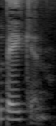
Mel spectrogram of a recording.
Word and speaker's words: bacon: Bring home the bacon. Bring home the bacon. Let's stress the first syllable.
